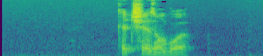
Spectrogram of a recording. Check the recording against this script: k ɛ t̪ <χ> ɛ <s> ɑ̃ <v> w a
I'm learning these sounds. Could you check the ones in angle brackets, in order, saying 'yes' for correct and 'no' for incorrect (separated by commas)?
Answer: no, no, no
